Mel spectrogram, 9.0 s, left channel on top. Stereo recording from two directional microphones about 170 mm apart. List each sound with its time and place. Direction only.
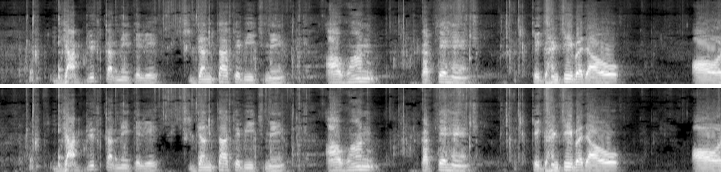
0.7 s speech: 5° right (ahead or behind)
6.4 s a sound: centre (ahead or behind)
7.1 s speech: 5° right (ahead or behind)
